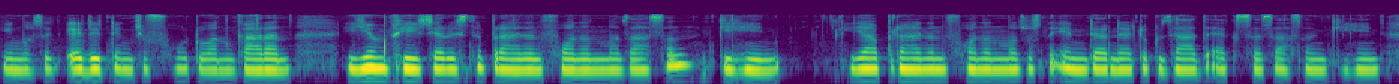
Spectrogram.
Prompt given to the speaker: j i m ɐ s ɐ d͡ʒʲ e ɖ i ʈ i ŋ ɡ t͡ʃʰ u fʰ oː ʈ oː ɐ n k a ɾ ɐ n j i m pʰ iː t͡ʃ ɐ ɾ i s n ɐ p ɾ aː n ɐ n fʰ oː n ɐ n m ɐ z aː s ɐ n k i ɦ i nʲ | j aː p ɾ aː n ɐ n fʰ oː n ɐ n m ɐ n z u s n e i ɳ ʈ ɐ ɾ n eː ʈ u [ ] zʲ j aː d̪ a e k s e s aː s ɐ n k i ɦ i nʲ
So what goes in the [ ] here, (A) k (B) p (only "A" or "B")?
A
